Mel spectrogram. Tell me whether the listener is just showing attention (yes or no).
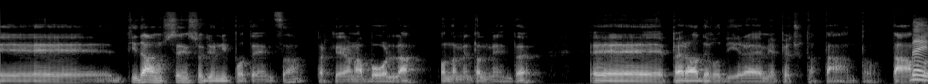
no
